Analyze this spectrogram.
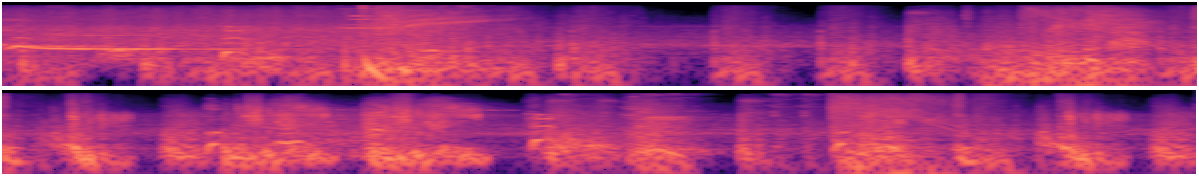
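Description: Video game fighters clash with punchy hits and whooshes.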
